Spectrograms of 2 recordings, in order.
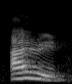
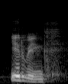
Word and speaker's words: Irving: Irene. Wait, am I pronouncing it right? Irving. Irving. Yeah. Irving, okay.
